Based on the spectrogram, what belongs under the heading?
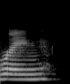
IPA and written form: rɪŋ (wring)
